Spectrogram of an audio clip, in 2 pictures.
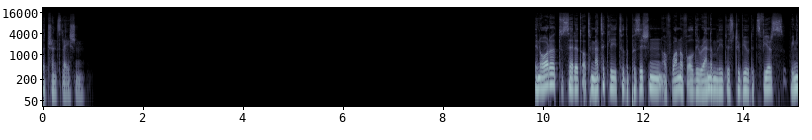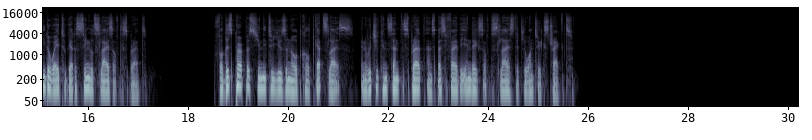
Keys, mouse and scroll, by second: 0.4-0.8 middle drag, 0.8-4.4 drag, 4.6-6.3 shift+drag, 6.3-7.1 middle drag, 7.1-8.0 drag, 8.1-12.8 shift+drag, 13.5-22.0 drag, 22.0-23.7 middle drag, 23.7-25.7 drag, 25.7 right click, 26.2-27.0 scroll up 2, 27.0-28.2 scroll up 1, 28.2-29.5 scroll down 2, 29.5-30.2 scroll down 1.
